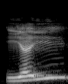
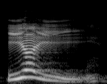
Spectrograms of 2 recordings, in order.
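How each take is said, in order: First: यई with a short, rising final i; short vowel. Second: यई with a long, falling final ee; long vowel. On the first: Teacher reciting the य series to learners, short vowel. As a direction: end यई briefly, going up. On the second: Teacher reciting the य series to learners, long vowel. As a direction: stretch यई out, up then down. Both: Shown as a demonstration. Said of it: "य का बारह खड़ी".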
